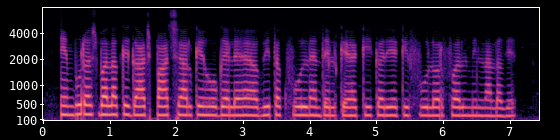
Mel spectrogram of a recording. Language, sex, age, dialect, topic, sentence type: Magahi, female, 18-24, Southern, agriculture, question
